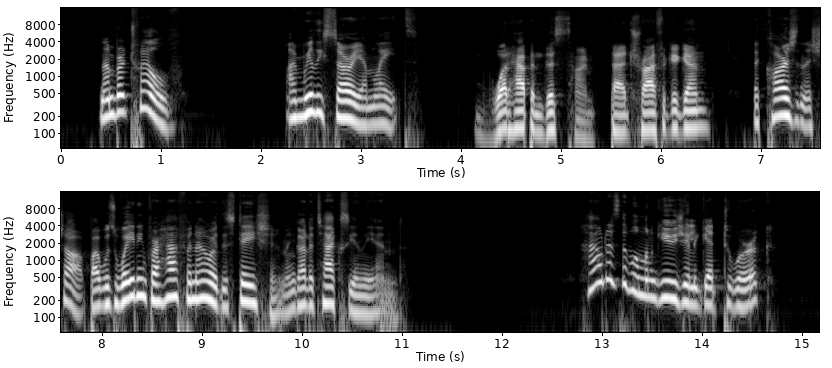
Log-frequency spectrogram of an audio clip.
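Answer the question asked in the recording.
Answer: by car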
